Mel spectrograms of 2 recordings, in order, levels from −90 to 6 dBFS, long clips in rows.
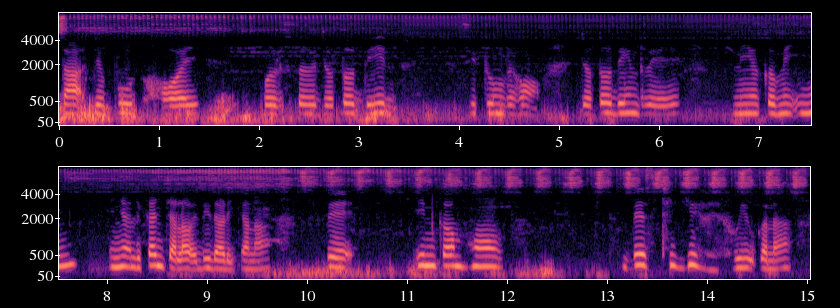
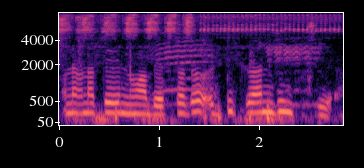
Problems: constant background noise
